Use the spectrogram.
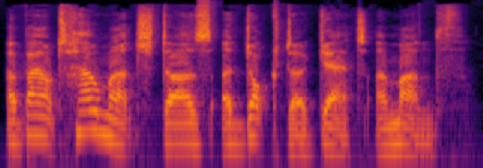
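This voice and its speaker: A man reading out slow, carefully enunciated drill questions as an English teacher in a recorded lesson. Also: medium pitch, sing-song, fairly bright tone, slightly rough. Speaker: language teacher.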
